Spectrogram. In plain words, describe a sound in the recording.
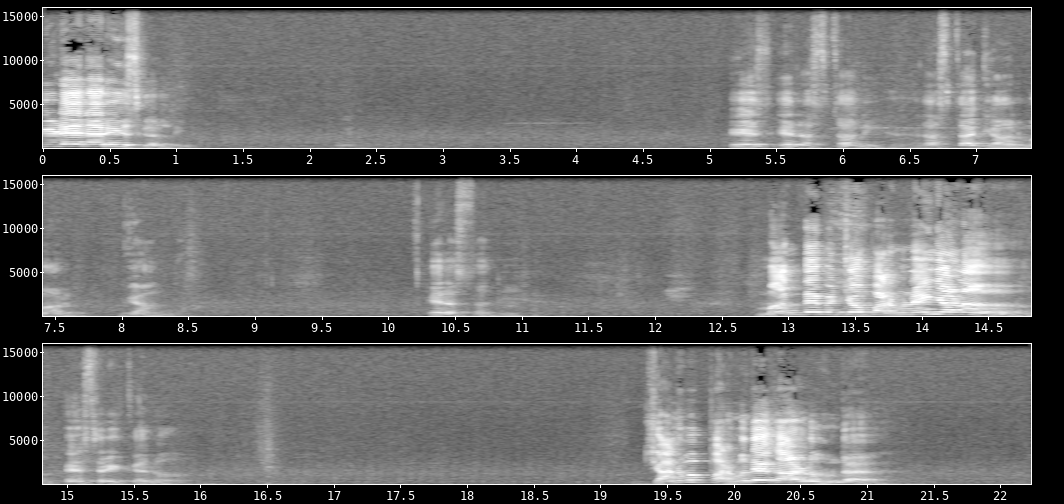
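An elderly man speaks calmly and slowly, in bursts with long pauses, close to the microphone.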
